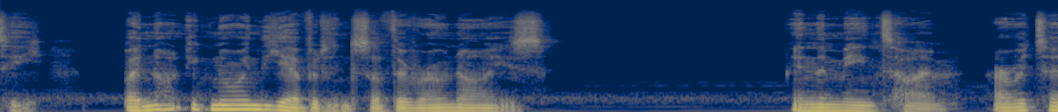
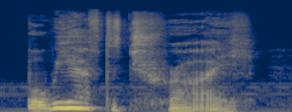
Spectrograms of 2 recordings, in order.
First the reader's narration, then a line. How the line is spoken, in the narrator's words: he cried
